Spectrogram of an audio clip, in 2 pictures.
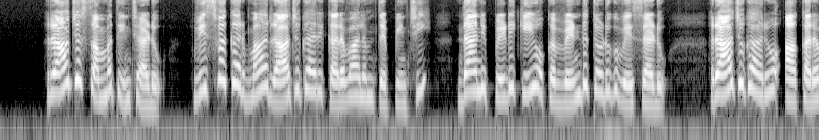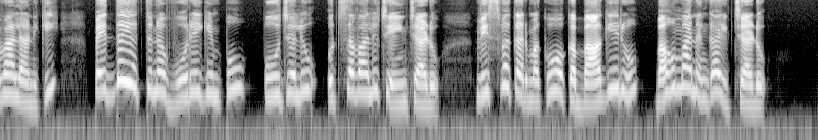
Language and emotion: Telugu, neutral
